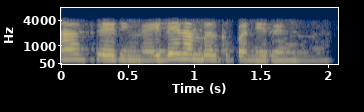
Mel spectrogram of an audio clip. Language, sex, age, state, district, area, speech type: Tamil, female, 18-30, Tamil Nadu, Erode, rural, conversation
